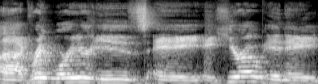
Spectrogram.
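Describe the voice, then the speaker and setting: A man speaks with ordinary pitch variation amid audible room echo. Faint music plays in the background. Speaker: comic shop staff. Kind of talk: commentary. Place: shop.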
